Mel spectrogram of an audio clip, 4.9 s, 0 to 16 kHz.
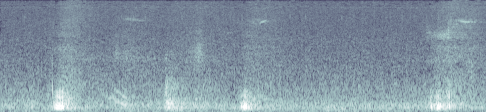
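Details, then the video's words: Snoring from Sid, a young beagle resting after a light 4k walk: four short, raspy snorts about a second apart, low and breathy, in an otherwise still setting. "Beagle Sid. Snoring after a long walk."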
